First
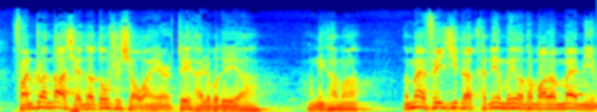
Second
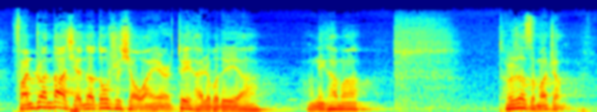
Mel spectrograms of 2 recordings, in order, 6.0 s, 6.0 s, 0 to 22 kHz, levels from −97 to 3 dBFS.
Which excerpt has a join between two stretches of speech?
second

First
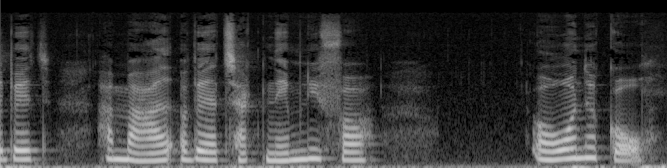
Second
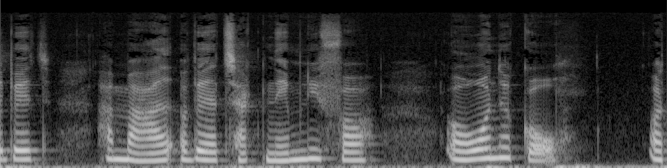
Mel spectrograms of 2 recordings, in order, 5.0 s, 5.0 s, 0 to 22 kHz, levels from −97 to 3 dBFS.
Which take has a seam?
second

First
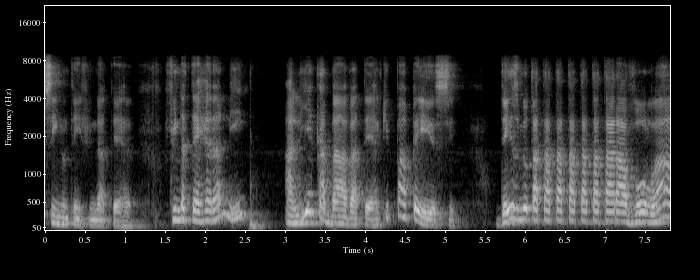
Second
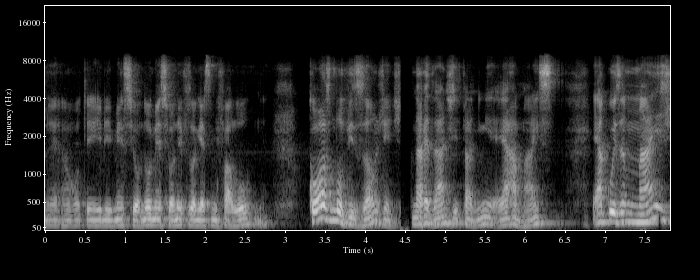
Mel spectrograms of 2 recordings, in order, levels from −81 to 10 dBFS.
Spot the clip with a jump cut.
second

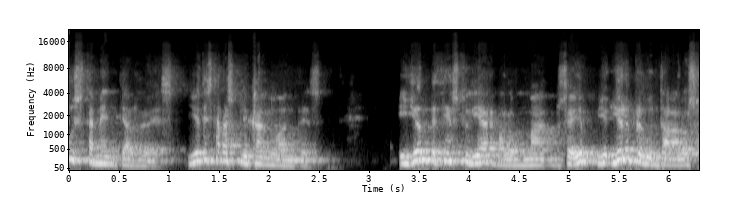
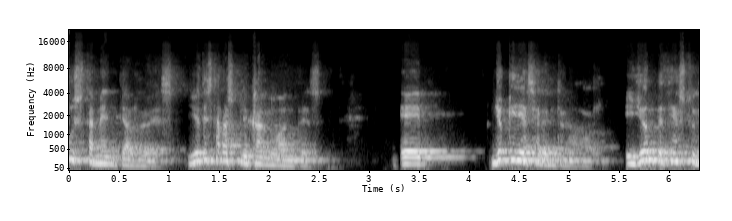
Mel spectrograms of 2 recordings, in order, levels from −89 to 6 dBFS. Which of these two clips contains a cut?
first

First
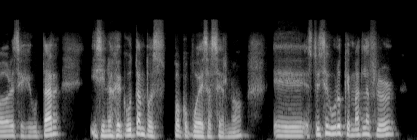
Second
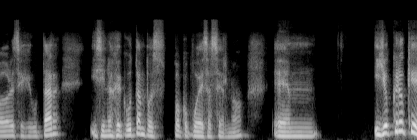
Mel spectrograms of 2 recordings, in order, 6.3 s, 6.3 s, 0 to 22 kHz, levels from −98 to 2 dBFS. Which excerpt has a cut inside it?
first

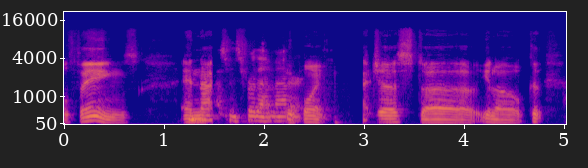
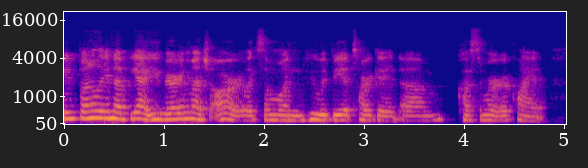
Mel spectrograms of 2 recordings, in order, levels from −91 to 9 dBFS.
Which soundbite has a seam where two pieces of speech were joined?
first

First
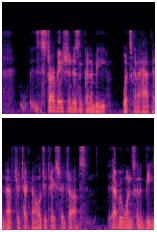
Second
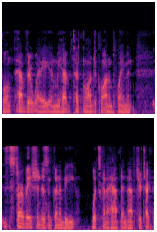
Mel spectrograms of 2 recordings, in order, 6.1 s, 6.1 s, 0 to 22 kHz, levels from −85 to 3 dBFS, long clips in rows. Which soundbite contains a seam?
second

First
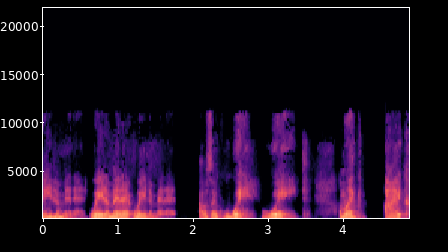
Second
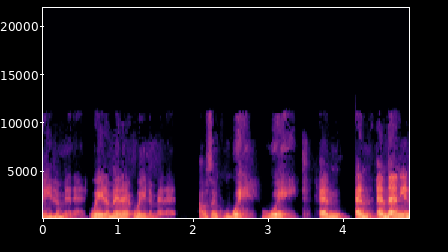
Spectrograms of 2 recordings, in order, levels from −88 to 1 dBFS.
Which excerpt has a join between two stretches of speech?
second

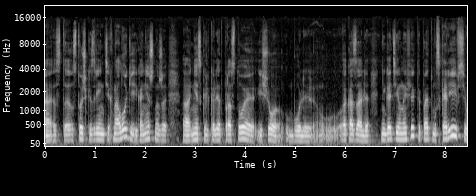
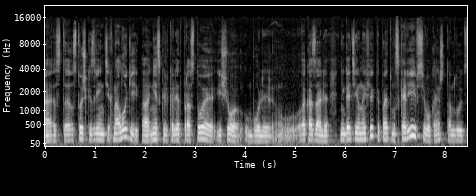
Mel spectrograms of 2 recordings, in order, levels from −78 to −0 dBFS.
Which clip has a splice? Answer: second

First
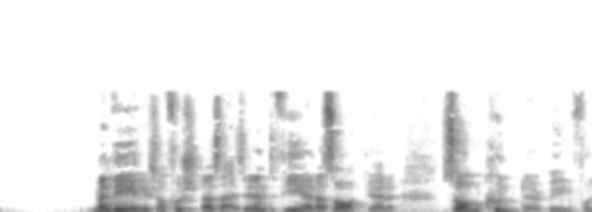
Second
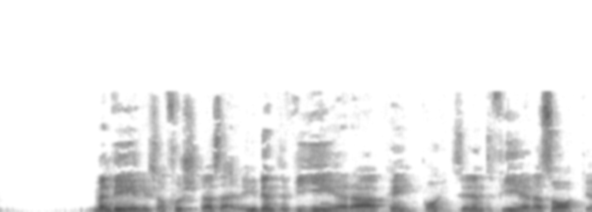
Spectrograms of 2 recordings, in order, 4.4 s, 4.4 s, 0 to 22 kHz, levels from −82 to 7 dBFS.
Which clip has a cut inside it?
first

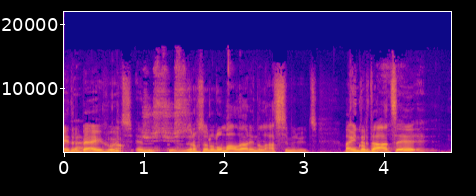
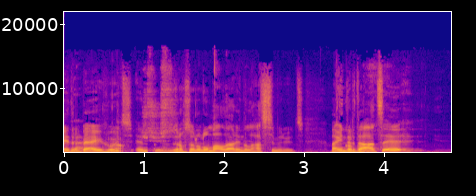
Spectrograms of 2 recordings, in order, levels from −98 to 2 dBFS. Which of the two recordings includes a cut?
second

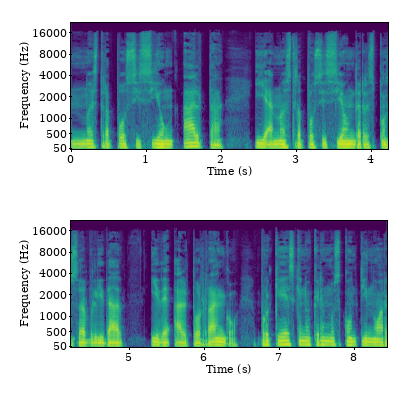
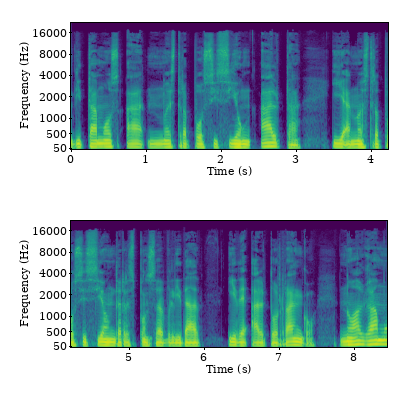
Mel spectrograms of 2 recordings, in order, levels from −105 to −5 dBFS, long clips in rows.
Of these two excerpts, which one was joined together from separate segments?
first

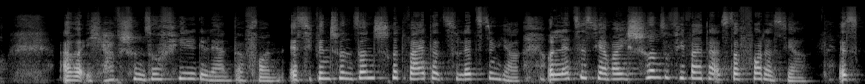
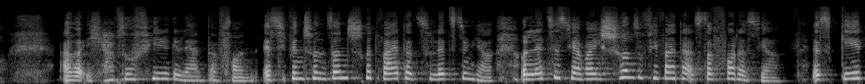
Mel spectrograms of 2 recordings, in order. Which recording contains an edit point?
second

